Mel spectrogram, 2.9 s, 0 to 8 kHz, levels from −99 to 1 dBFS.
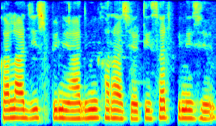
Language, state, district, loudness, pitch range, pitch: Surjapuri, Bihar, Kishanganj, -17 LUFS, 190-200 Hz, 195 Hz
